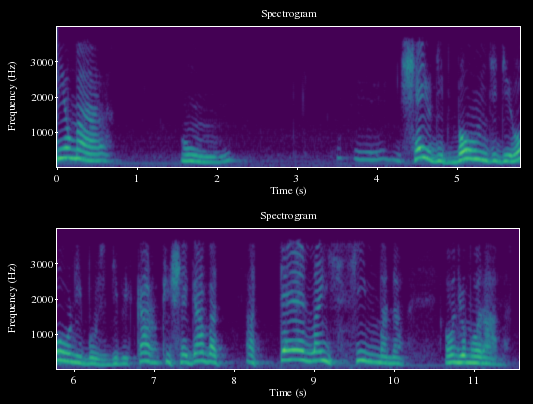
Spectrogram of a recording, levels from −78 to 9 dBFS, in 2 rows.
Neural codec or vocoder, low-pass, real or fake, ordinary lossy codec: none; 3.6 kHz; real; none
